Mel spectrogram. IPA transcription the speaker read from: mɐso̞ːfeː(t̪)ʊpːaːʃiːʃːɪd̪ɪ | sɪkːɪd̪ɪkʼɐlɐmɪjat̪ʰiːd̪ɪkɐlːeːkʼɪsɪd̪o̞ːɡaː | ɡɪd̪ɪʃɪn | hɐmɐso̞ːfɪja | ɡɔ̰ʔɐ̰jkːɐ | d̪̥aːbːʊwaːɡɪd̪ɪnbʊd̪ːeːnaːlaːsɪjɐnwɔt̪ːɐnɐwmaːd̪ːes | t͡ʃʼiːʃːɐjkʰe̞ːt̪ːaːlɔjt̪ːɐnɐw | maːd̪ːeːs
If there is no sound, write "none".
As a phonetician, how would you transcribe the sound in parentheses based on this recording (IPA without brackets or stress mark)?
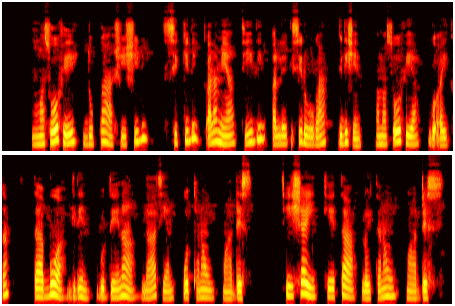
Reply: d̪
